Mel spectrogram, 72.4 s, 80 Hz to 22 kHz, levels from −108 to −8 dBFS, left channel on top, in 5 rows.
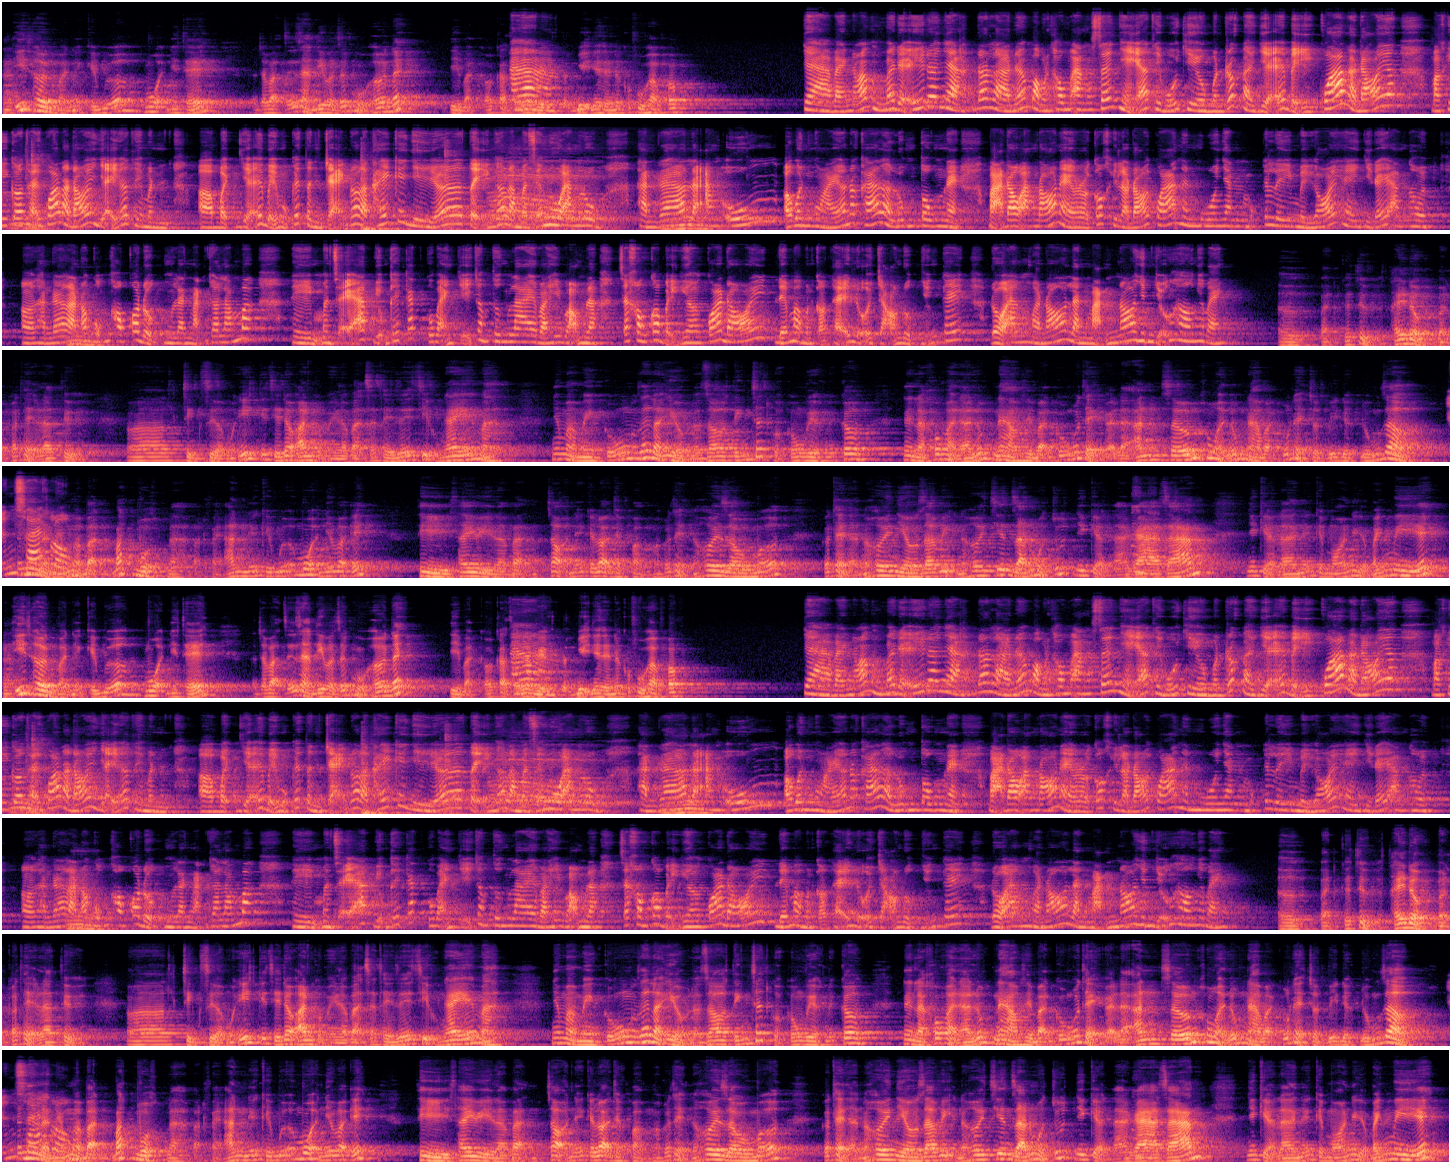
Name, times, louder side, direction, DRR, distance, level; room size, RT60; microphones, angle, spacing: voice 1, 0.0-2.0 2.5-4.0 4.5-6.8 14.5-14.9 21.1-21.5 29.6-29.9 41.7-44.3 44.7-48.4 48.9-52.1 52.4-57.5 58.1-61.6 62.1-65.7 66.1-72.2, right 3 dB, 55° right, 7 dB, 0.8 m, -28 dB
voice 2, 5.1-5.6 8.0-28.8 29.1-41.2 57.9-58.7 69.2-69.5, left 3 dB, 40° left, 9 dB, 0.8 m, -28 dB
sound 1, 14.3-15.3 15.6-16.0 18.0-19.5, right 1 dB, 85° left, 2.6 m, -39 dB
sound 2, 19.3-20.7, left 2 dB, 70° left, 1.0 m, -34 dB
19.5 x 11.0 x 3.2 m, 1.3 s
head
